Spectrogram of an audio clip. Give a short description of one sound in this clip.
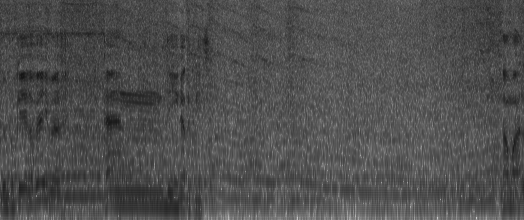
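A racing car engine screams at high revs, its pitch rising and dropping with each gear change.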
